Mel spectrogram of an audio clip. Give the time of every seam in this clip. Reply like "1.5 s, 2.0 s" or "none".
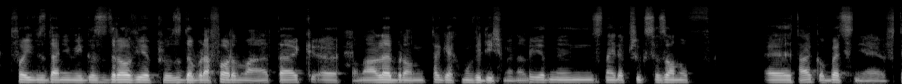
3.5 s, 5.3 s, 7.9 s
